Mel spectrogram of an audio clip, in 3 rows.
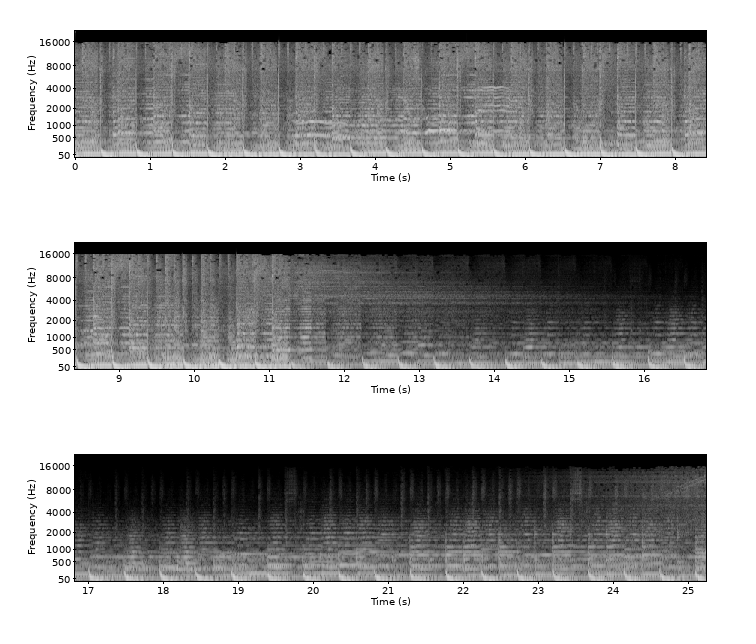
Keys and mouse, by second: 12.0 BackSpace, 25.1 Down.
